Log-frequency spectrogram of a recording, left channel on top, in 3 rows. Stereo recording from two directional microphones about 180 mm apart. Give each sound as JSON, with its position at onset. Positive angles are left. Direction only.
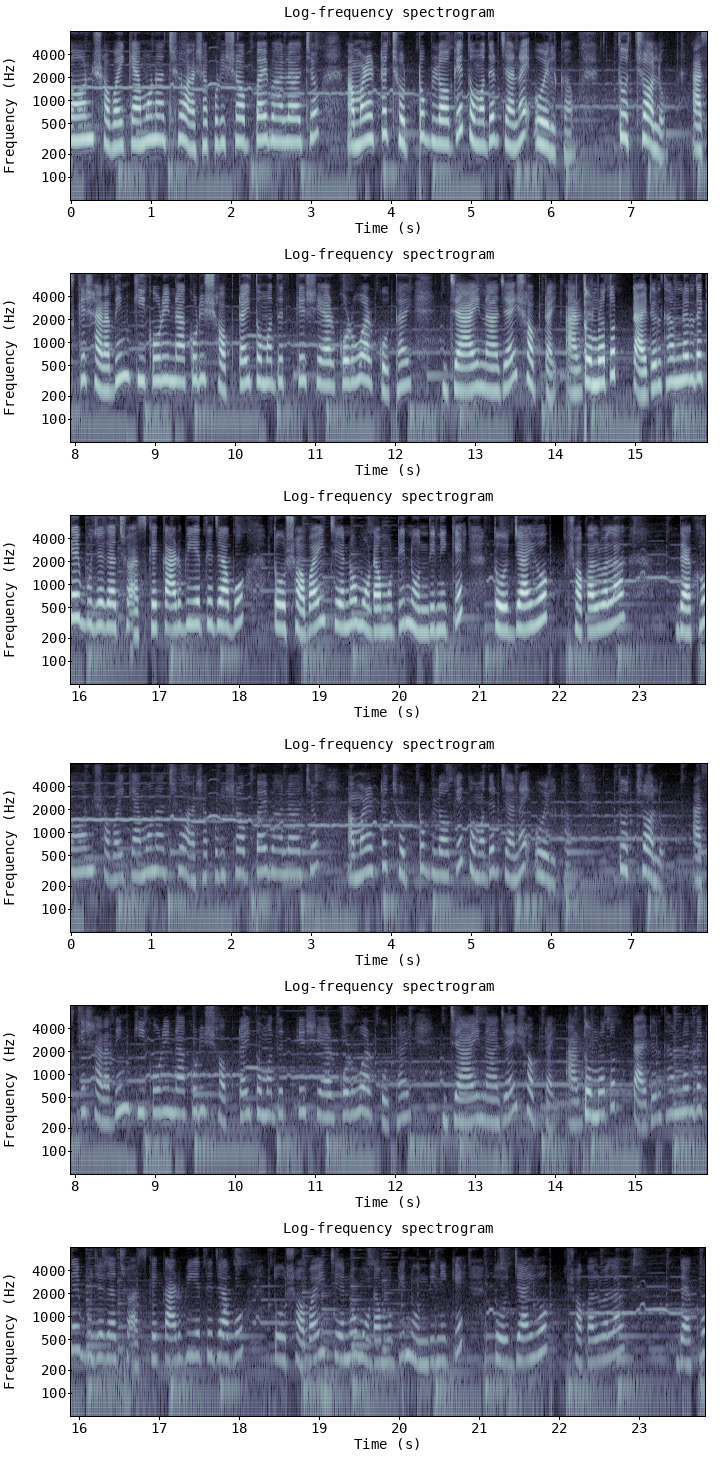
{"t": 0.3, "sound": "a woman's voice", "side_deg": 35}
{"t": 14.3, "sound": "a woman's voice", "side_deg": 50}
